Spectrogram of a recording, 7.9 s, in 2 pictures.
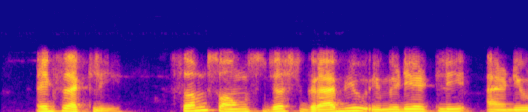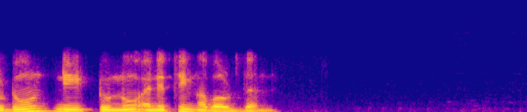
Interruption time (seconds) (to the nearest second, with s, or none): none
